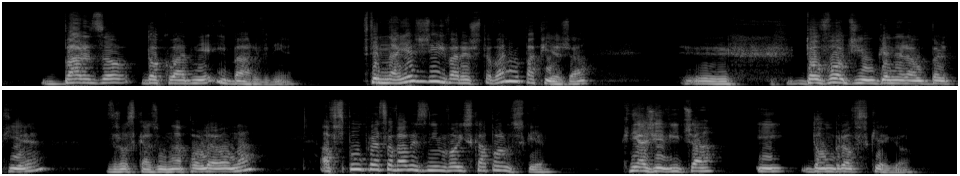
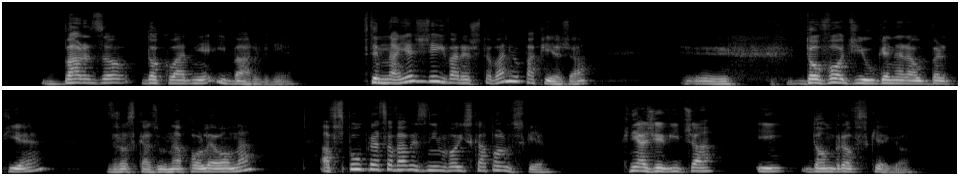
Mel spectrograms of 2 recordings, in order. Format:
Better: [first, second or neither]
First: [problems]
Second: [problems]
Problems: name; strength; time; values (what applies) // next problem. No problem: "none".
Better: second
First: distortion; slight; 10 dB below the speech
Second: none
